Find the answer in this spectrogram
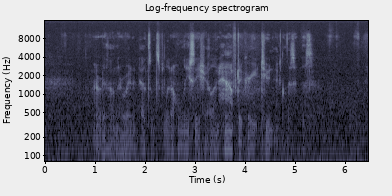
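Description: Soft, near-whispered speech in Japanese: the anime's narration, starting about a second in and stopping near the end.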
